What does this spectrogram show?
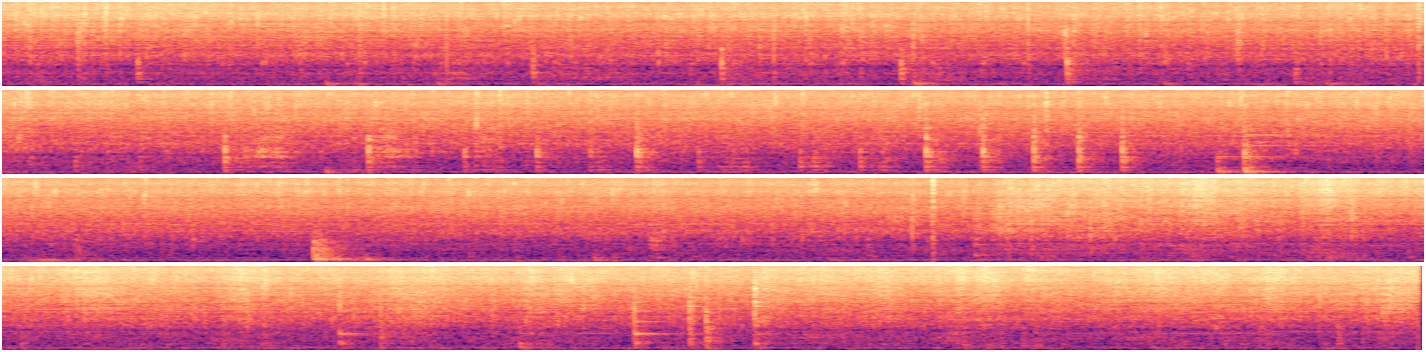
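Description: Ground beef, onions and garlic sizzling in olive oil in a frying pan while a utensil stirs them, scraping and tapping against the pan. A run of quick taps comes around the middle and two louder knocks follow. The sizzle grows louder about two-thirds of the way in.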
